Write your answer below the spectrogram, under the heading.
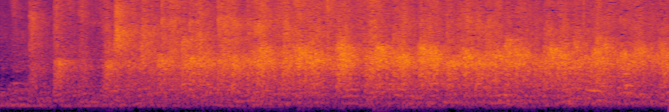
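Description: Spectators clapping, with some voices mixed in, the clapping coming in about a second in and carrying on steadily.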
